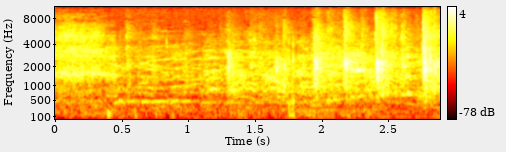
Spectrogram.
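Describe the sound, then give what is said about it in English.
An audience in North Carolina claps unevenly, with scattered sharp claps over a crowd murmur. The clapping grows denser and louder toward the end. “Well, North Carolina likes to clap.”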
